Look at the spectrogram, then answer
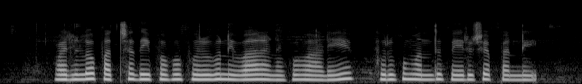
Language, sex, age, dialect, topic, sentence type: Telugu, female, 18-24, Utterandhra, agriculture, question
